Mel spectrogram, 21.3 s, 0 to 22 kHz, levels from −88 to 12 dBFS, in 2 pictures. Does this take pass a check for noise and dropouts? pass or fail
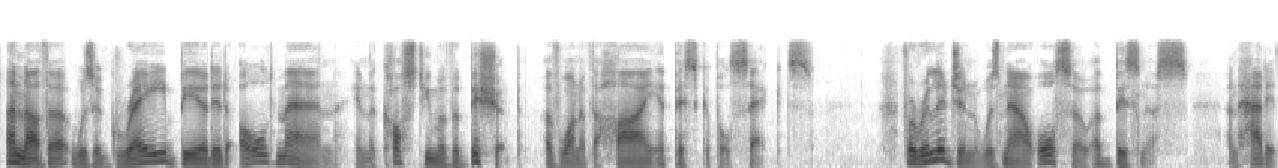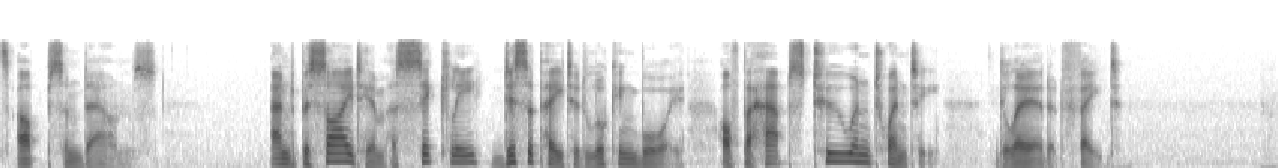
pass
